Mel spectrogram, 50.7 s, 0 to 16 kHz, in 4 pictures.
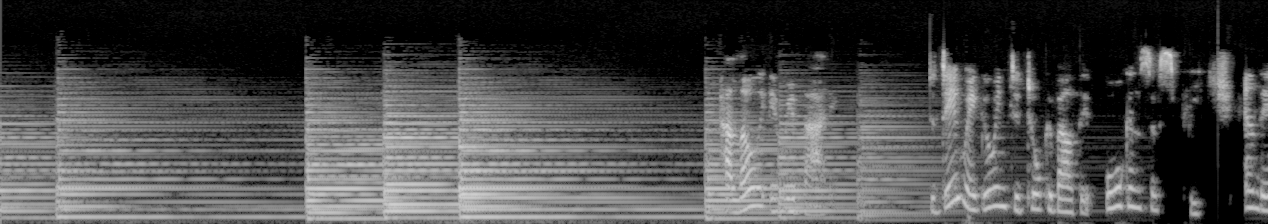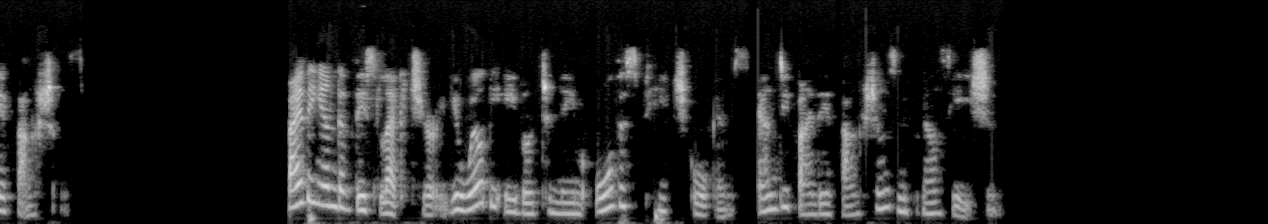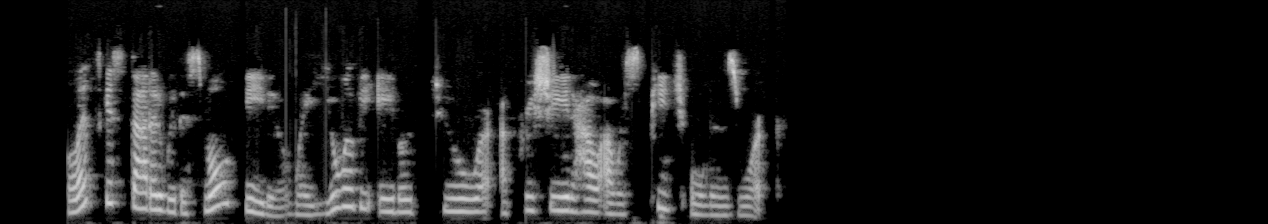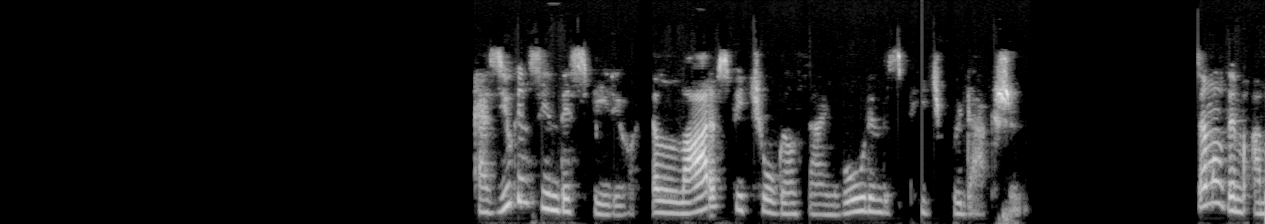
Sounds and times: Narration, monologue: 7.1 - 11.7, 15.7 - 20.2, 26.0 - 28.8, 42.8 - 45.8, 46.4 - 48.3
Female speech, woman speaking: 7.2 - 8.3, 9.3 - 13.3, 15.6 - 22.7, 26.0 - 33.0, 42.8 - 48.3, 50.0 - 50.6.

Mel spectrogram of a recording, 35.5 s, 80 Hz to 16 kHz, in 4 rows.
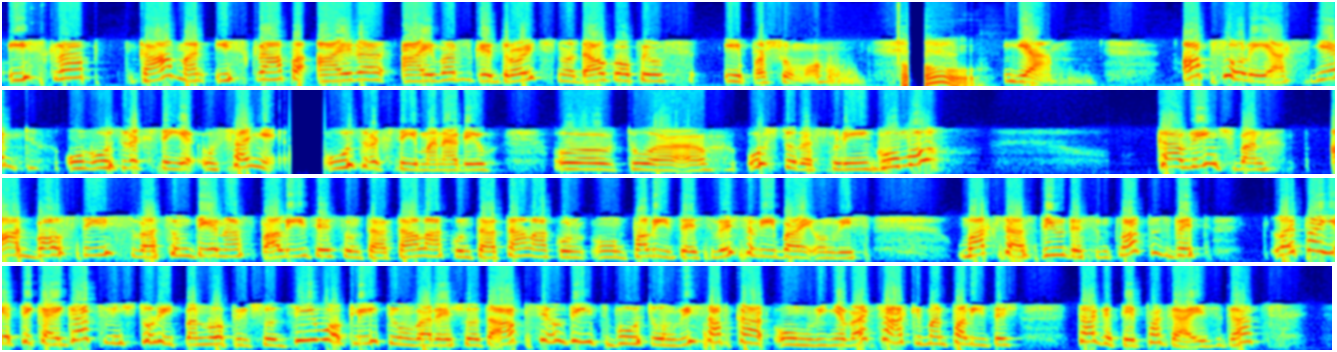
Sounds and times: Speech: 0.0 - 5.6, 6.2 - 7.2, 7.9 - 15.2, 16.6 - 23.6, 24.2 - 35.3.

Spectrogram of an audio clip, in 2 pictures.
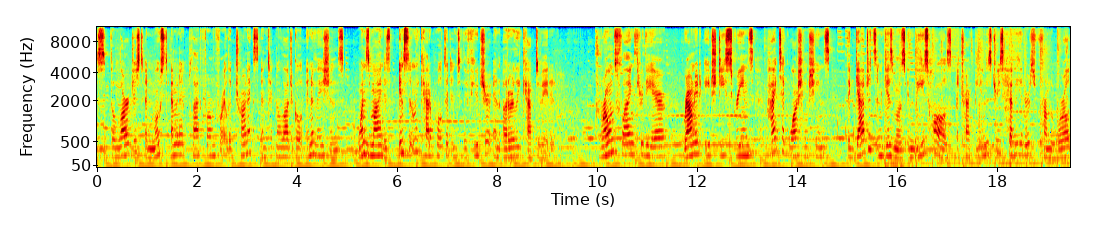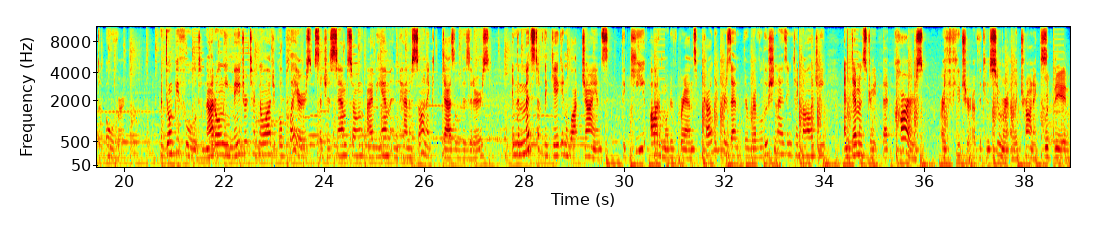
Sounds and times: Speech: 0.0 - 9.2, 10.0 - 20.1, 20.7 - 38.9
Music: 0.0 - 38.9.

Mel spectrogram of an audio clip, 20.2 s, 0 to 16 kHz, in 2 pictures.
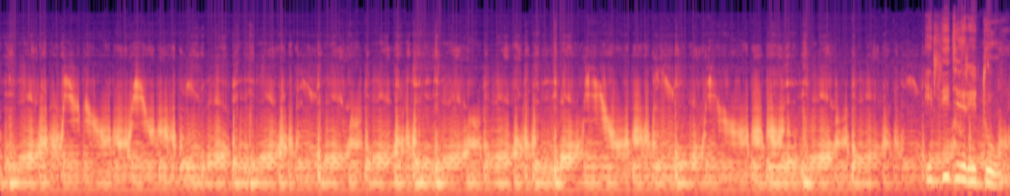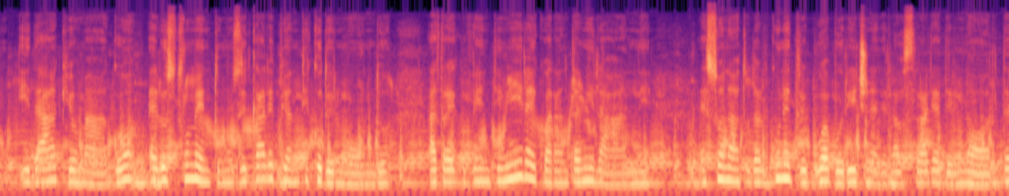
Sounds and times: Didgeridoo: 0.0 - 20.1
Speech: 9.2 - 20.1.

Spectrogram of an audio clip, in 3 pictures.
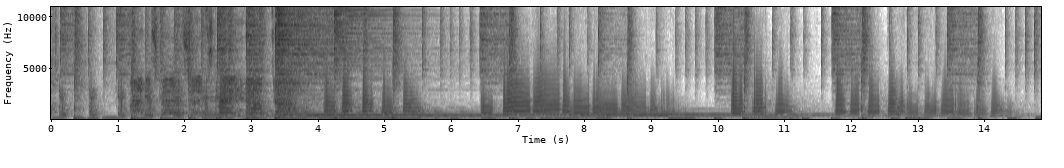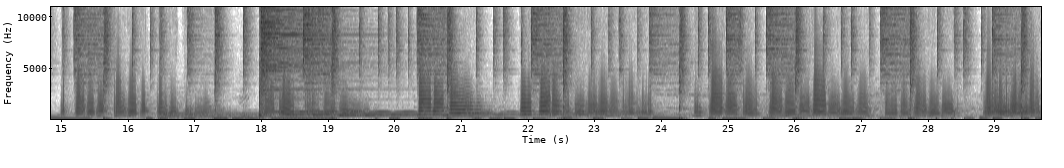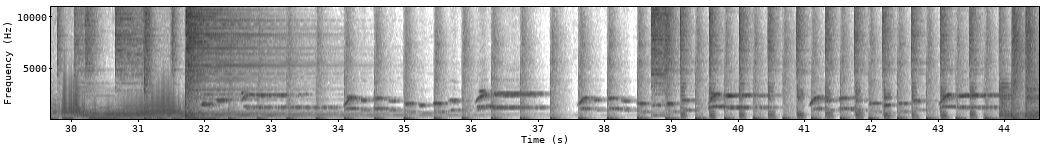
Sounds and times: Music: 0.0 - 44.5.

